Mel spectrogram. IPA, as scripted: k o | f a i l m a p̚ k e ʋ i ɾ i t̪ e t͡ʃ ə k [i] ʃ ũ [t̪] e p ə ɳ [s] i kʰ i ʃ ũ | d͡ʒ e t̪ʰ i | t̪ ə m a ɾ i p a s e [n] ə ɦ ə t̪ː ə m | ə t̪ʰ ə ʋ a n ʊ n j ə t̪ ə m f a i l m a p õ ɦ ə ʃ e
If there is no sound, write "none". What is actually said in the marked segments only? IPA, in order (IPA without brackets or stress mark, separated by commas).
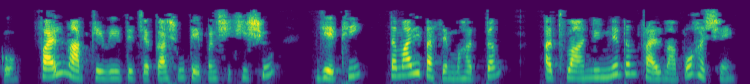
a, t̪, ʃ, m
